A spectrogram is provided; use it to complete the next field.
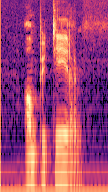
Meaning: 1. to amputate, surgically remove a body part 2. to remove something essential, to maim, weaken greatly
- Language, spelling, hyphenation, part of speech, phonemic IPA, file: Dutch, amputeren, am‧pu‧te‧ren, verb, /ɑmpyˈteːrə(n)/, Nl-amputeren.ogg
